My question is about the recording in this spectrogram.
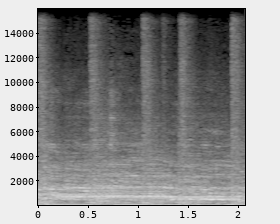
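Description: A live reggae band plays, with a sung vocal line over strong bass and recurring drum hits.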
